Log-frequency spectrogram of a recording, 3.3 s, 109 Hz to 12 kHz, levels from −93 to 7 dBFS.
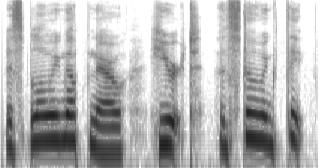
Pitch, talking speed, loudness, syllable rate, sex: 220 Hz, 165 wpm, -15 LUFS, 4.3 syllables/s, female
